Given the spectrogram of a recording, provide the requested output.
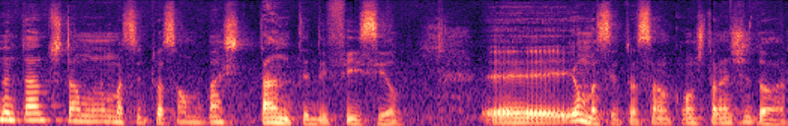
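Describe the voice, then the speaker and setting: Over noticeable background noise, a man at medium pitch talks at a moderate pace, his pitch swinging very widely. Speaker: opposition party leader. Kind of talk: interview. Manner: formal.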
